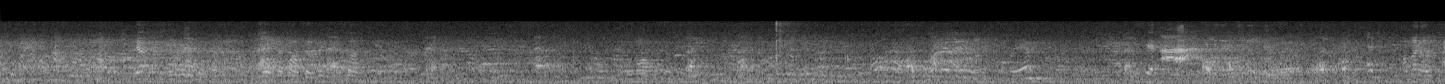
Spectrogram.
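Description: A woman calls out short commands to a dog, echoing in a large hall.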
